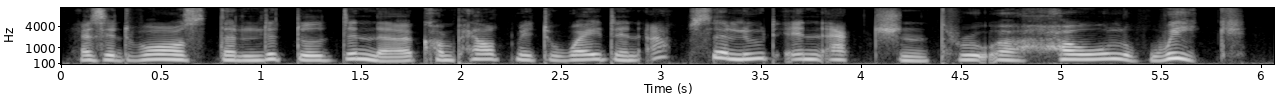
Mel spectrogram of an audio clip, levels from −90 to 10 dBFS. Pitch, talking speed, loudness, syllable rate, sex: 245 Hz, 170 wpm, -16 LUFS, 4.9 syllables/s, female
